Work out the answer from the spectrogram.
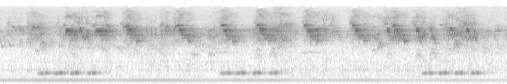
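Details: Eurasian hoopoe recorded at Radiquero in Aragon, repeating its low, hollow four-note 'oop-oop-oop-oop' phrase three times, roughly every two and a half seconds, under busy, bright twittering from other birds and a constant low hum.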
